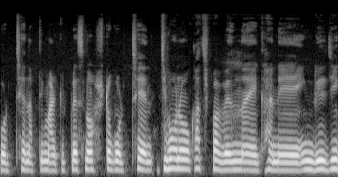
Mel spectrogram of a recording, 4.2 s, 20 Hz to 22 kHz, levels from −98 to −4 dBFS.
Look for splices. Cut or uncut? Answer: uncut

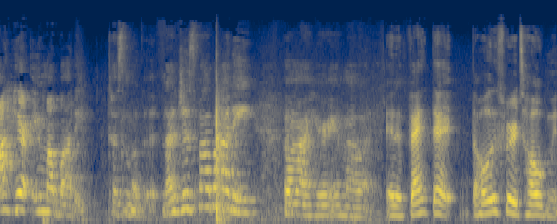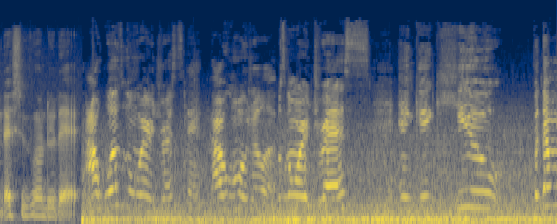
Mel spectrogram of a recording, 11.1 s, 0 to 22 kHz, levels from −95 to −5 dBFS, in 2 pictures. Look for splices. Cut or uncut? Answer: cut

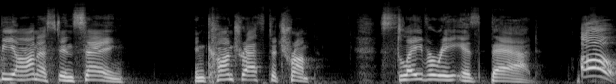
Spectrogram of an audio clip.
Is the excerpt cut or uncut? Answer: uncut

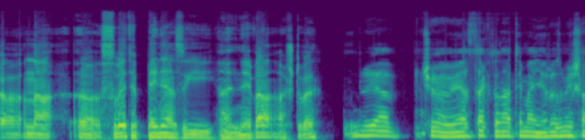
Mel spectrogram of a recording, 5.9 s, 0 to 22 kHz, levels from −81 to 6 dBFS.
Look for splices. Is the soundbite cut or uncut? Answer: cut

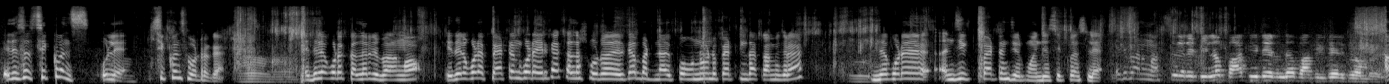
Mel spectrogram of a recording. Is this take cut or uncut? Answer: cut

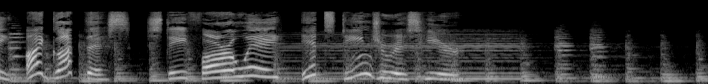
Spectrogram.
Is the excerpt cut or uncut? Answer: cut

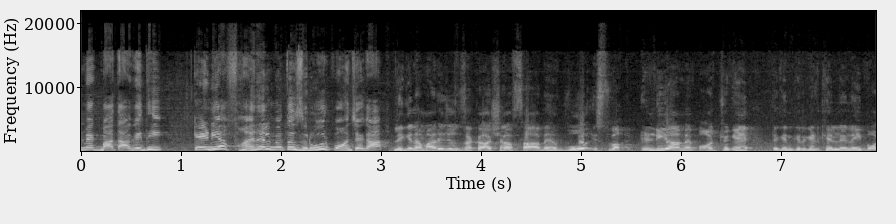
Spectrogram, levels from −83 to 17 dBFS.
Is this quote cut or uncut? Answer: cut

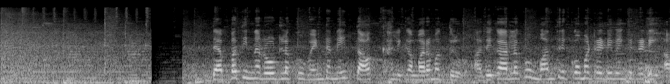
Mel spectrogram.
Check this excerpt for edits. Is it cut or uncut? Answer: cut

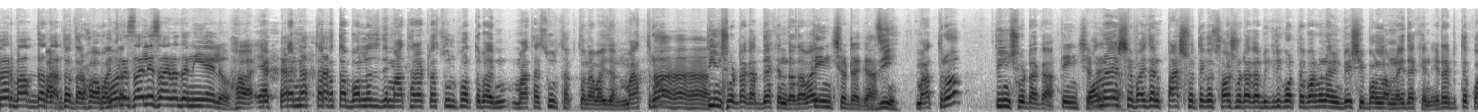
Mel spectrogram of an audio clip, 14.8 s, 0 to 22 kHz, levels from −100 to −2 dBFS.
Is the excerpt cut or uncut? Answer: uncut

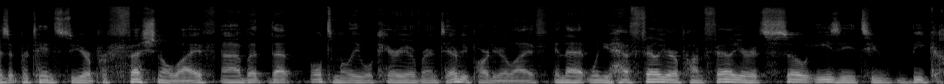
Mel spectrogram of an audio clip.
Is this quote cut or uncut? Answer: cut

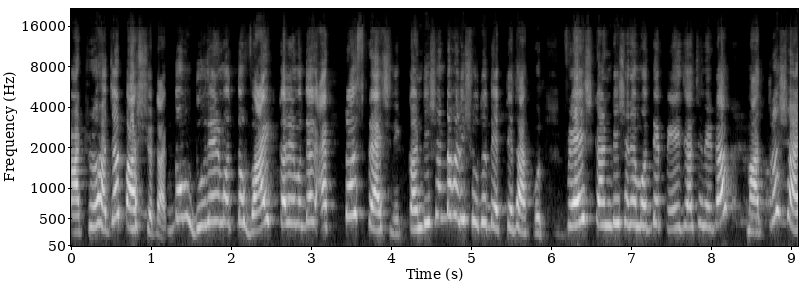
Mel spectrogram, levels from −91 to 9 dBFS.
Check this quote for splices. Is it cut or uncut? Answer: cut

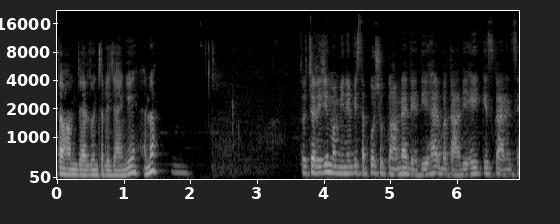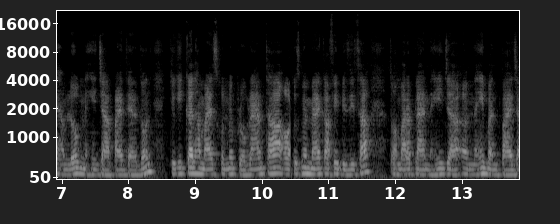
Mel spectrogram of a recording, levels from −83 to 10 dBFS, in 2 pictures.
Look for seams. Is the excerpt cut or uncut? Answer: uncut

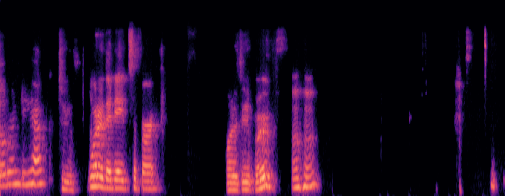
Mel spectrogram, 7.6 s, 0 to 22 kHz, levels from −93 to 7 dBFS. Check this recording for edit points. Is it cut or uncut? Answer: cut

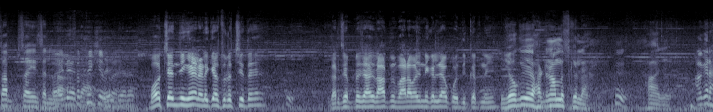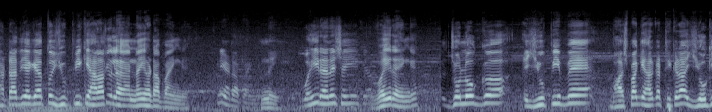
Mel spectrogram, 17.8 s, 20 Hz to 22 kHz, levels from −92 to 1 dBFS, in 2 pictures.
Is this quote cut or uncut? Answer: cut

